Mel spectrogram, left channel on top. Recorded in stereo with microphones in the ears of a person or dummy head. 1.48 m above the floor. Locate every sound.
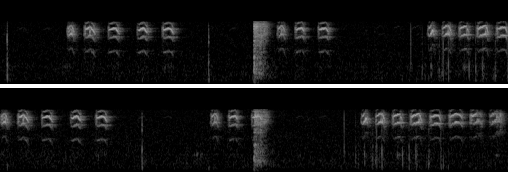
2.5 s a dropped coin: 30° left (ahead or behind), 1.6 m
